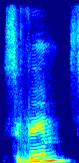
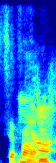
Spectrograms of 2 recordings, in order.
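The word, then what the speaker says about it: Sufjan: sufan um, am i pronouncing that right no Sufian, sufyan sufyan like Jan.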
